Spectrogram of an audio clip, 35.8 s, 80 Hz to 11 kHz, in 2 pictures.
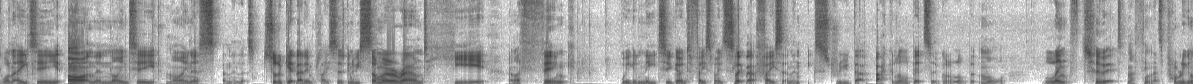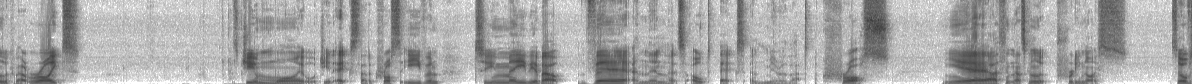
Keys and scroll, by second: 3.8 g, 6.4 g, 8.5 g, 9.6 Tab, 11.6 e, 12.9 Tab, 21.2 g, 28.4 alt+x.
